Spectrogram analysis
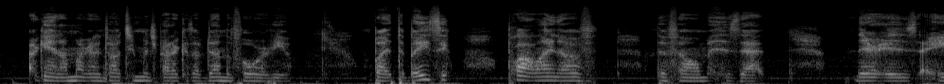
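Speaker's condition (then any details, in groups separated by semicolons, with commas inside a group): Cerebral palsy; wheelchair bound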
